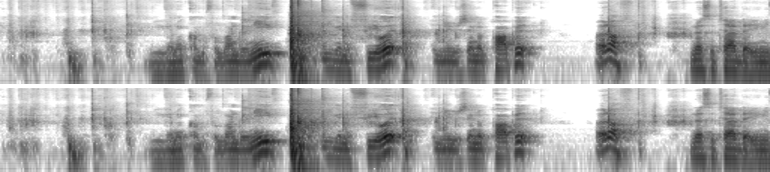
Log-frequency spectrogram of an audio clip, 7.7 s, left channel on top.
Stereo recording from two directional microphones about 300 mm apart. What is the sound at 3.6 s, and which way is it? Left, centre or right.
Speech, centre.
